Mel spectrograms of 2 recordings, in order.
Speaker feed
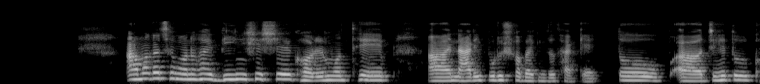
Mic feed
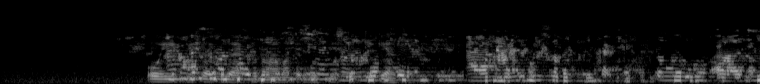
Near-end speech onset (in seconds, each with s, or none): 1.5 s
